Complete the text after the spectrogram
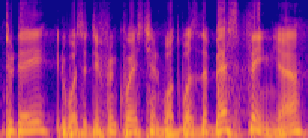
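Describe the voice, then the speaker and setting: A man who is not a native English speaker moderating a conference on stage, talking informally and playfully with a loud, projecting voice. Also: mid-range voice, sing-song, fairly quick, lo-fi sound, slight background noise. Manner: playful, bantering with audience. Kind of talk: informal live stage presentation. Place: conference stage before a large audience.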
